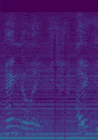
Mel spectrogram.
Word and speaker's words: Bingley: Yeah, Bingley. Those middle school kids, when I was principal, when people would visit, they knew it rhymed with jingle, so they would always tell them that.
